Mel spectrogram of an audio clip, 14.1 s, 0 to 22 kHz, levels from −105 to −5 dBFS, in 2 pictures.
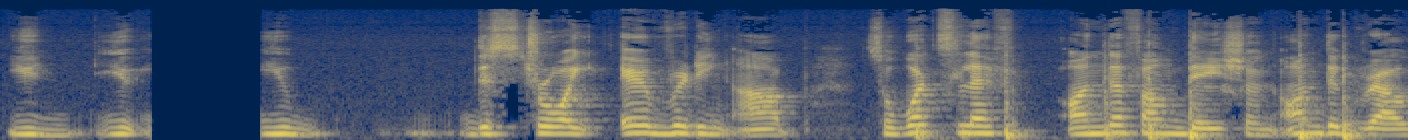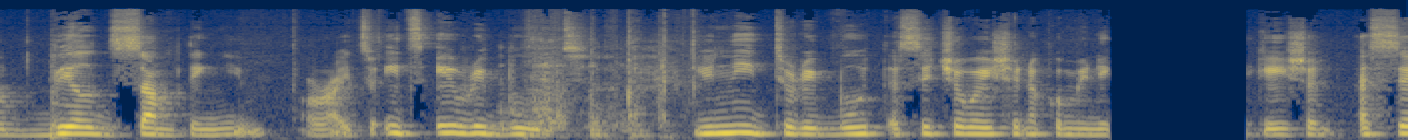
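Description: Playback stalls at 0.75 s and 12.58 s: the audio drops to silence for about 0.55 s and 0.69 s, likely because the player starved of data, then resumes.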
